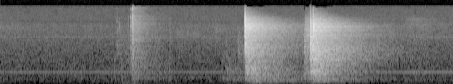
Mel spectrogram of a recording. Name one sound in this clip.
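A man knocks loudly on a wooden door.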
